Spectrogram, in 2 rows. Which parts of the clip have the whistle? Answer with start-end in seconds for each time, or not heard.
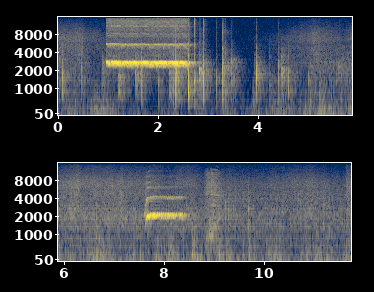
0.9-2.6, 7.6-9.1.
